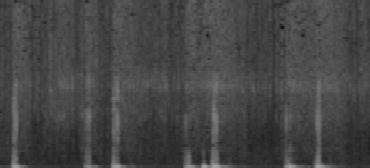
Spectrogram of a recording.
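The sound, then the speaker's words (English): Heartbeat sound effect from a Halloween soundboard: low, muffled thumps arriving in lub-dub pairs, a few beats in a steady rhythm, heard alone without any talking. “That's a heartbeat.”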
